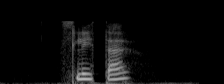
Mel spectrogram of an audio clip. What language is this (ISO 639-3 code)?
nor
